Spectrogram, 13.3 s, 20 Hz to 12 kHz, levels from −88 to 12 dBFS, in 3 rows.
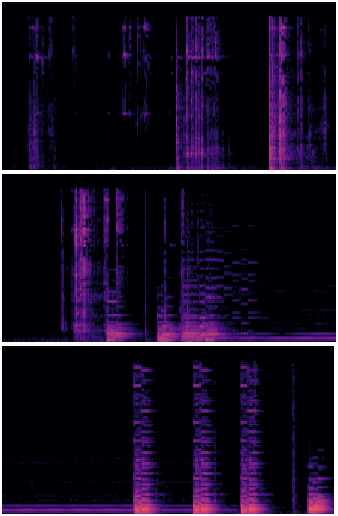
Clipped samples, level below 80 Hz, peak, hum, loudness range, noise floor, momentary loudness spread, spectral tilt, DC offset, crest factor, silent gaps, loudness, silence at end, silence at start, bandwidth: under 0.1%; -84 dBFS; -12 dBFS; none; 16 LU; -79 dBFS; 24 LU; -4 dB/octave; under 0.1%; 28 dB; none; -35 LUFS; 0.05 s; 0.35 s; 11.5 kHz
